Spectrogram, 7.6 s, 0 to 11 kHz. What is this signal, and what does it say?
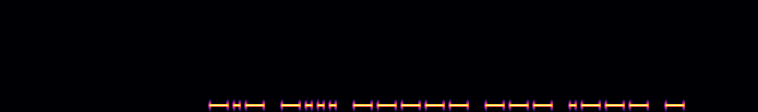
Morse code, heard as a keyed tone, about 20 wpm, 700 Hz. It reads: KB0OJT
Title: USA Call Signs - 6 Characters - Repeated 2x - 20wpm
